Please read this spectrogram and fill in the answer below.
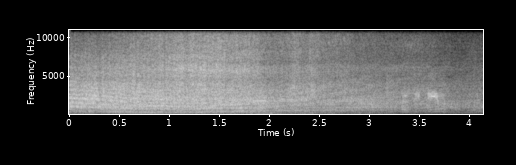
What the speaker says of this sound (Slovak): medzi tým vidíte prelet vrtuľníka Bell 429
